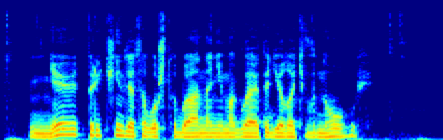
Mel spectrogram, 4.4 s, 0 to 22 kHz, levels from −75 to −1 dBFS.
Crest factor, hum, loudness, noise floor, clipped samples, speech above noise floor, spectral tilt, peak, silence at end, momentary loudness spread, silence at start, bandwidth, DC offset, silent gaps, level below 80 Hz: 16 dB; none; -23 LUFS; -50 dBFS; under 0.1%; 28 dB; -7 dB/octave; -6 dBFS; 0.25 s; 6 LU; 0.1 s; 15 kHz; under 0.1%; none; -50 dBFS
